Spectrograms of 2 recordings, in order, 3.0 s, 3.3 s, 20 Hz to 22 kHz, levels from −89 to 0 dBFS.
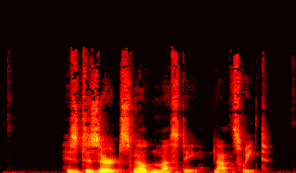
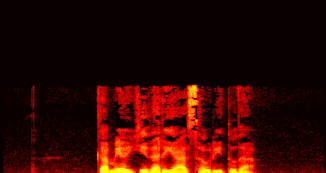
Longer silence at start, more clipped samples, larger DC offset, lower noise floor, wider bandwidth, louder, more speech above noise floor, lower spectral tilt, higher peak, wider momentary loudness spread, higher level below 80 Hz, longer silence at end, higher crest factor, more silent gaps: second, 0.65 s vs 0.95 s; neither; neither; about the same, -69 dBFS vs -70 dBFS; first, 16.5 kHz vs 12 kHz; second, -27 LUFS vs -22 LUFS; second, 42 dB vs 48 dB; about the same, -4.5 dB/octave vs -5.5 dB/octave; about the same, -8 dBFS vs -8 dBFS; first, 14 LU vs 7 LU; about the same, -62 dBFS vs -62 dBFS; second, 0.3 s vs 0.75 s; first, 22 dB vs 16 dB; neither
